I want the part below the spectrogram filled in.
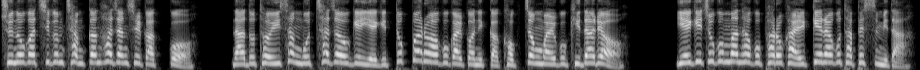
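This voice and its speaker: Woman w a high voice reading a family drama story, dry close mic, same steady voice for everyone. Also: a little fast, no room sound. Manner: reads all parts in one steady voice. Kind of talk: scripted story narration.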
